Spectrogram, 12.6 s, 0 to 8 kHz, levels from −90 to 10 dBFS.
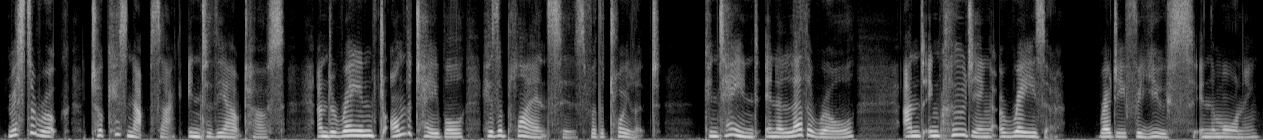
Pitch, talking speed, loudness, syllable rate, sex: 230 Hz, 145 wpm, -18 LUFS, 5.0 syllables/s, female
